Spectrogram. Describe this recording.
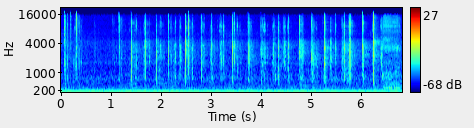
Keyboard clicks on regular keyboard
click, Keyboard, type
